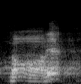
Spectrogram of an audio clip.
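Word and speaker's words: طارق: তা আলিফ রা কাফ, আর হলো তোয়া আলিফ রা বড় কাফ, কাফ যেটার গলার ভিতর থেকে যেটা উচ্চারণ করে না।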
